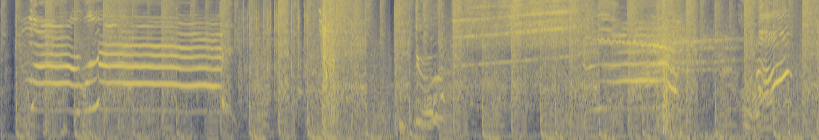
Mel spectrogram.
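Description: Cartoon soundtrack: background music with held, pitched cartoon sound effects and short vocal sounds. One long held tone runs for about two seconds near the start, and another comes around six to seven seconds in.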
